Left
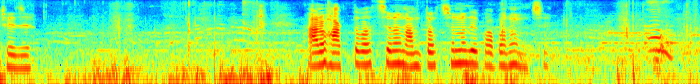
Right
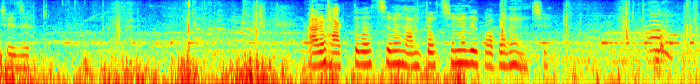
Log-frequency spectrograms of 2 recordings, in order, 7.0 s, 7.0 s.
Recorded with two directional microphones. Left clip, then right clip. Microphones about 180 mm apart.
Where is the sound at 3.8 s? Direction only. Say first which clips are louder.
Left 2 dB; centre (ahead or behind).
